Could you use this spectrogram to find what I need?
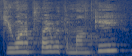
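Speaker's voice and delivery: high, sing-song coaxing of a pet. Real, not acted. Owner calling her pug to come get the monkey toy, high coaxing baby talk. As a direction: coax the sleepy pug over with a toy.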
